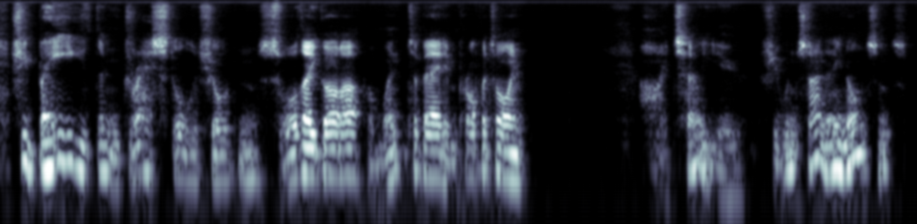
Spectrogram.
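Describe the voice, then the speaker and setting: A middle-aged man reads a children's story aloud in a fairly low voice. His pitch swoops widely from phrase to phrase. He takes his time, with pauses and expressive storytelling. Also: gravelly, rough recording. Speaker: amateur reader.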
